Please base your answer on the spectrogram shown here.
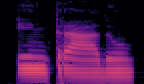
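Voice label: "intradu", female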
